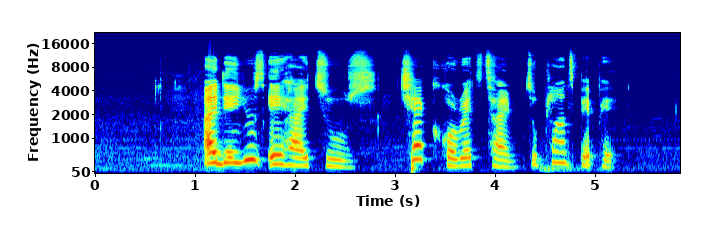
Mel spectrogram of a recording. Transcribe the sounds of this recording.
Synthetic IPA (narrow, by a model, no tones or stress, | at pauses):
ʔaɪdejuzeɦaɪtʰuvz̥ | t͡ʃɛkʰːɔɹɛk̚tʰːãɪ̃mtʰupʰlãntpepɛ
